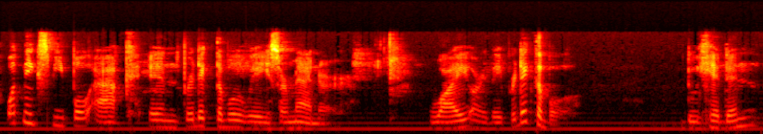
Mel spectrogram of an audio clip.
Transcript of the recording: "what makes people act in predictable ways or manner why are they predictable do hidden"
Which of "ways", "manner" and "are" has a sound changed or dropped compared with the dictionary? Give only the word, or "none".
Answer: ways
